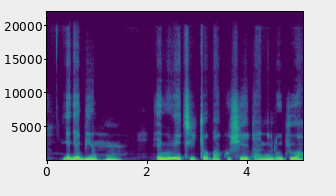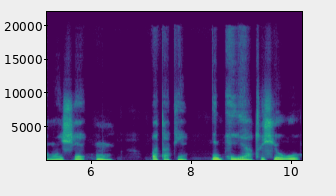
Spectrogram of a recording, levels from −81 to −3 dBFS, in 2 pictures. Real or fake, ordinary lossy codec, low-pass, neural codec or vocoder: fake; none; none; autoencoder, 48 kHz, 32 numbers a frame, DAC-VAE, trained on Japanese speech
